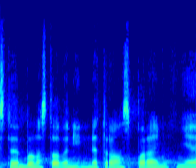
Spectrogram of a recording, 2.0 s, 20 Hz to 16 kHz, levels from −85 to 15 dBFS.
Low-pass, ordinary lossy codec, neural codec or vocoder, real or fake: 14.4 kHz; MP3, 64 kbps; autoencoder, 48 kHz, 32 numbers a frame, DAC-VAE, trained on Japanese speech; fake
